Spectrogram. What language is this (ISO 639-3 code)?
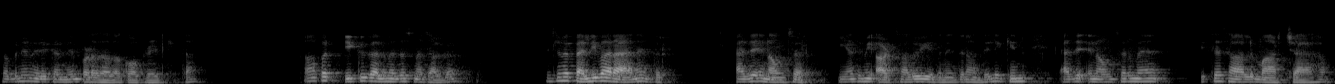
doi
